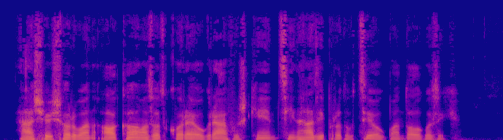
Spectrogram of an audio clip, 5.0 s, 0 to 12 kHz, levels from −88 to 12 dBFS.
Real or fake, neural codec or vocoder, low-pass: real; none; 10.8 kHz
